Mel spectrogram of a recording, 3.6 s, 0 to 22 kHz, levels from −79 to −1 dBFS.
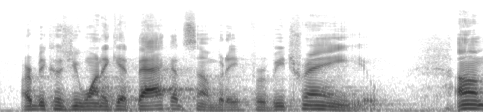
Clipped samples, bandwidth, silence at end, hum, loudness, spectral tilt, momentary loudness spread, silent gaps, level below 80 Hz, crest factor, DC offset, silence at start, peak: under 0.1%; 14.5 kHz; 0 s; none; -25 LUFS; -7 dB/octave; 9 LU; none; -48 dBFS; 16 dB; under 0.1%; 0.05 s; -8 dBFS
